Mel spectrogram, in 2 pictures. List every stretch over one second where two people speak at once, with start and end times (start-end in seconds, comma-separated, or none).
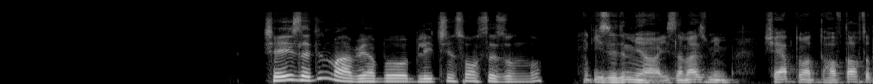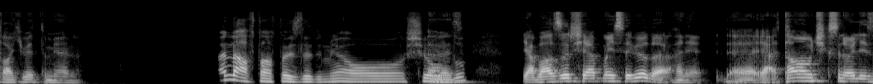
none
